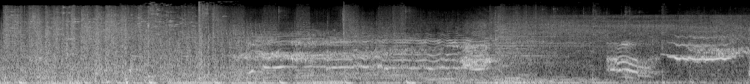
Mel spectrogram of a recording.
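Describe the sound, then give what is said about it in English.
Rapid, sustained machine-gun fire from guns mounted on car roofs, loud and dense throughout, mixed with engine roar and tire noise. “You mounted machine guns on your roofs?”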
